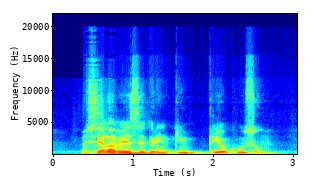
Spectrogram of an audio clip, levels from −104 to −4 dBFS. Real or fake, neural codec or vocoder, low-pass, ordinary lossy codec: fake; autoencoder, 48 kHz, 32 numbers a frame, DAC-VAE, trained on Japanese speech; 19.8 kHz; Opus, 16 kbps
